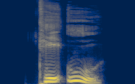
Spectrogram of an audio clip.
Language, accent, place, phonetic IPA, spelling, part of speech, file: German, Germany, Berlin, [teːˈʔuː], TU, abbreviation, De-TU.ogg
- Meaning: initialism of Technisch Universität, a university of technology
